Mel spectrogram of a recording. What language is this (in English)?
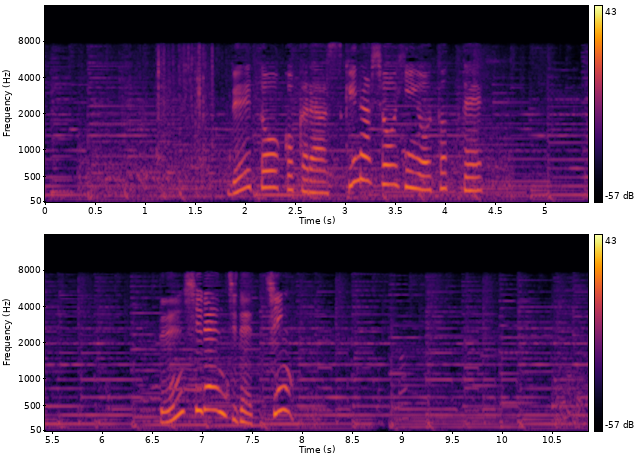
Japanese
